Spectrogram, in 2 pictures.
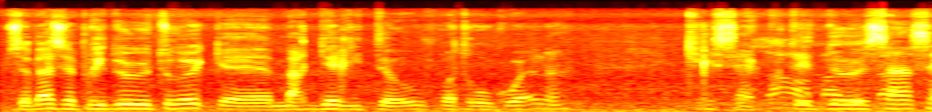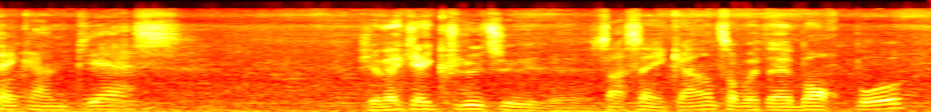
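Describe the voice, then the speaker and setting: A man with a Quebec accent and medium pitch, at a moderate pace with long, frequent pauses, over noticeable background noise. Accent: Québécois French. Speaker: travel vlogger. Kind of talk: casual vlog narration. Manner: animated.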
